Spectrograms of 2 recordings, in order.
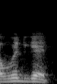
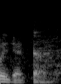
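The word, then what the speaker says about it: widget: বা উইডগেট। হ্যাঁ, উইডগেট বা উইজেট। স্যার উইজেট এটা পারফেক্ট প্রোনাউন্সিয়েশন না? এটা নিয়ে আমি নিজে খুব বেশি কনফিউশনে থাকি। তাহলে ঠিক হলো, আমার এটা ভুলে। ইয়েস, অবশ্যই অবশ্যই উইজেট, কিসের কনফিউশন, উল্টা পাল্টা কথা যত সব।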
